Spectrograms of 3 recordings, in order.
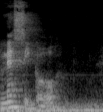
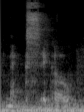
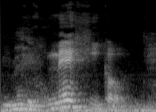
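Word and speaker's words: México: there's the prime example it's not mexico it's not mecco i mean you say that in english i think mexico but in espanol what is it mexico in aztec words the x sounds like a j which what does a spanish j sound like nh okay now once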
